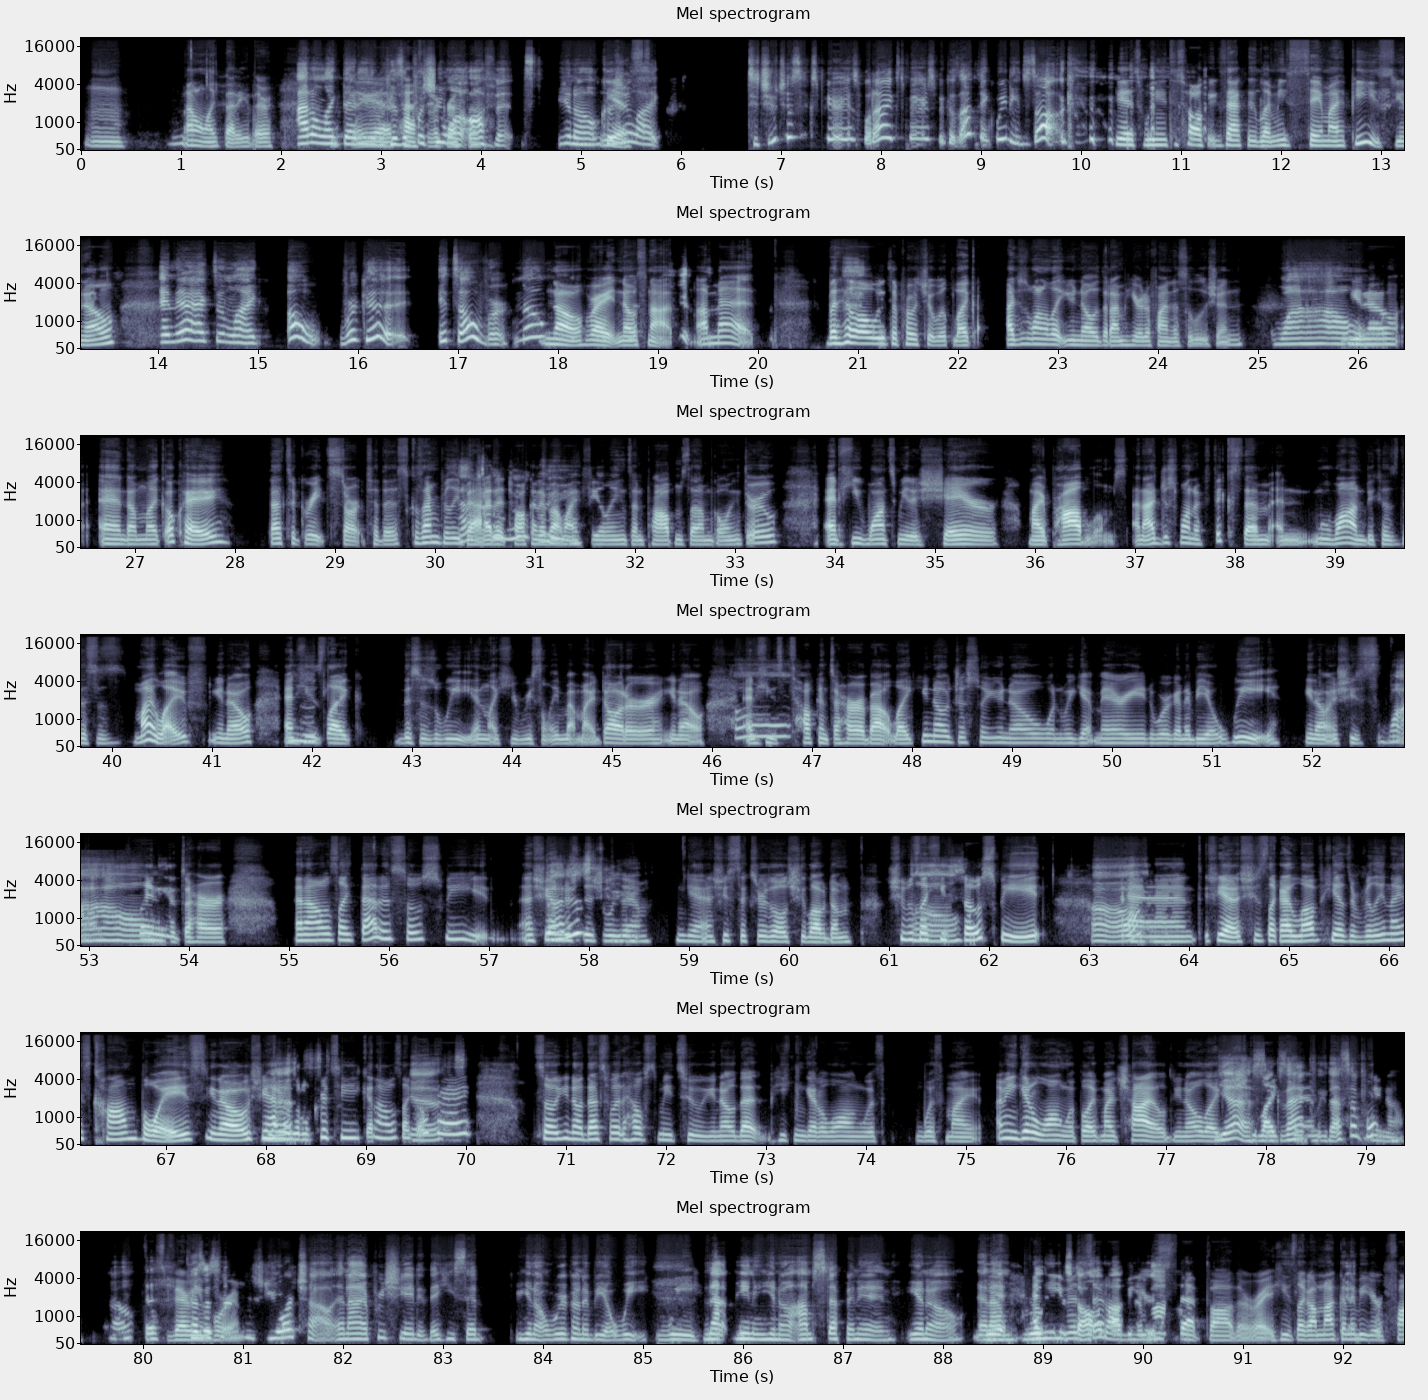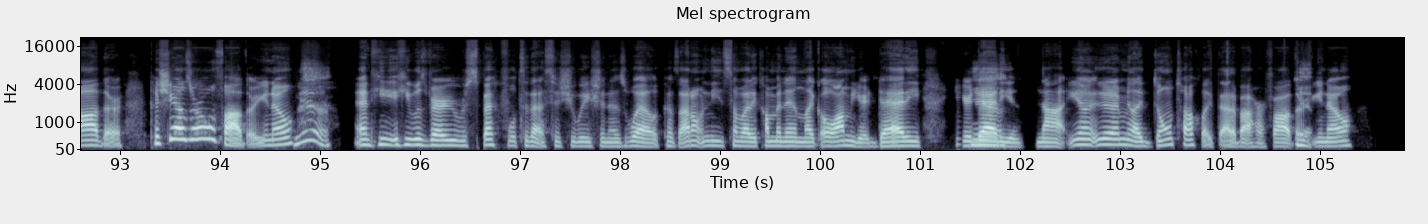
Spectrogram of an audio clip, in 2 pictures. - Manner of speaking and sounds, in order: laugh; tapping; background speech; chuckle; drawn out: "Wow"; other background noise; drawn out: "Wow"
- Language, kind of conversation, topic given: English, unstructured, How do your values shape what you seek in a relationship?
- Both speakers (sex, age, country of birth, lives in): female, 40-44, Turkey, United States; female, 55-59, United States, United States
